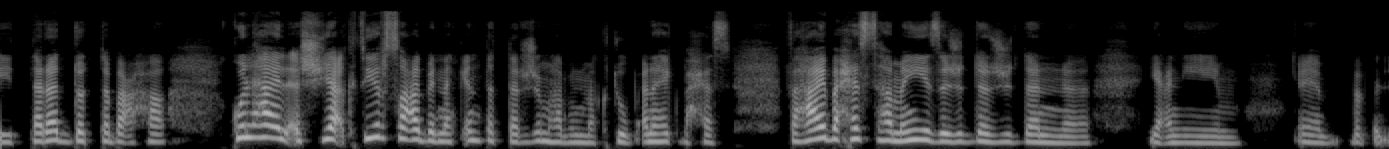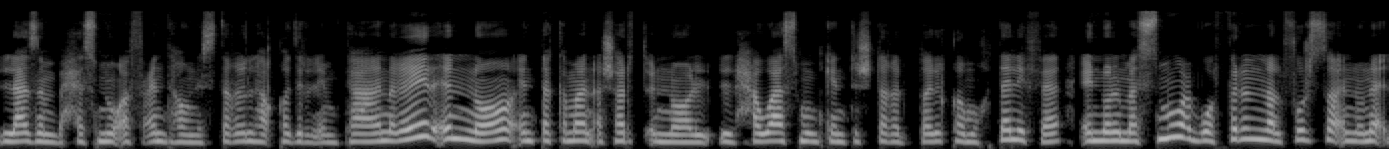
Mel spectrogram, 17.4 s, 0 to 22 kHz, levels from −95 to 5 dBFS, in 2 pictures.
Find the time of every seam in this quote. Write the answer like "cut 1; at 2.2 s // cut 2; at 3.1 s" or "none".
cut 1; at 15.4 s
